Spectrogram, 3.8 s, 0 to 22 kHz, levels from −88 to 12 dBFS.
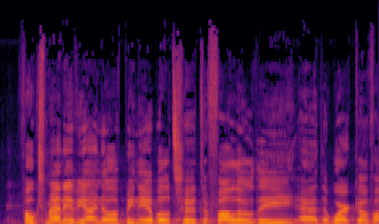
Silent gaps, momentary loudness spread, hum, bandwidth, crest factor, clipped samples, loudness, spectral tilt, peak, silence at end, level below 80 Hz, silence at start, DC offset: none; 5 LU; none; 20 kHz; 18 dB; under 0.1%; -21 LUFS; -4 dB/octave; -4 dBFS; 0 s; -76 dBFS; 0.25 s; under 0.1%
